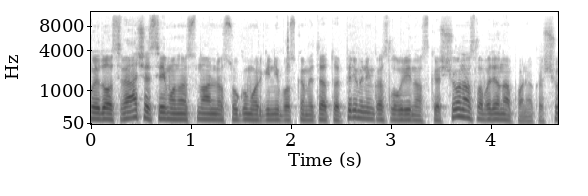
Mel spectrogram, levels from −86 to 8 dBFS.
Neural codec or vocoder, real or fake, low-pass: none; real; 10.8 kHz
